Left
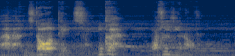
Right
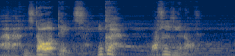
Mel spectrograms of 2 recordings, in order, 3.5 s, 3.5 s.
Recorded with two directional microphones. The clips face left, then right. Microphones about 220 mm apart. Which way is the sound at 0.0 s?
25° right (ahead or behind).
